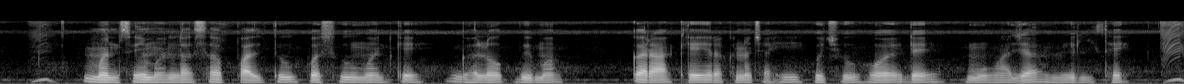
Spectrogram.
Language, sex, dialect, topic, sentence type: Chhattisgarhi, male, Central, banking, statement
